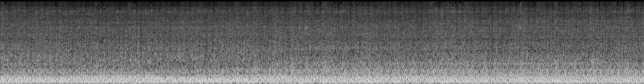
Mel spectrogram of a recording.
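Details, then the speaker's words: 1972 Honda CB350F four-cylinder, sat 20+ years, big-bored to 400cc, first start after rebuild on choke: loud, lumpy low idle that wavers and never settles, a little smoke; rough idle, owner suspects plug wires wrong. "Kind of sounds like it's out. Like maybe we got the The plug wire's wrong."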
